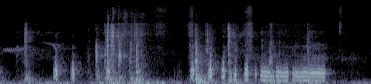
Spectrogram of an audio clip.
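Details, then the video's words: Aseel rooster giving a short, hoarse crow: rough opening syllables, then a strained, held note lasting just over a second, preceded by a few clucks and scuffling. "Aseel Rooster - Original Sound"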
